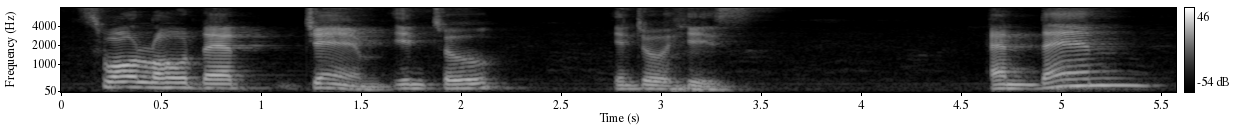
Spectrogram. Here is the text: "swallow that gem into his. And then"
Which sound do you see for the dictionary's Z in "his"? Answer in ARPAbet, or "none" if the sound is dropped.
S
